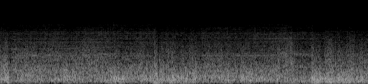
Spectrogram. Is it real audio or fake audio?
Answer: real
